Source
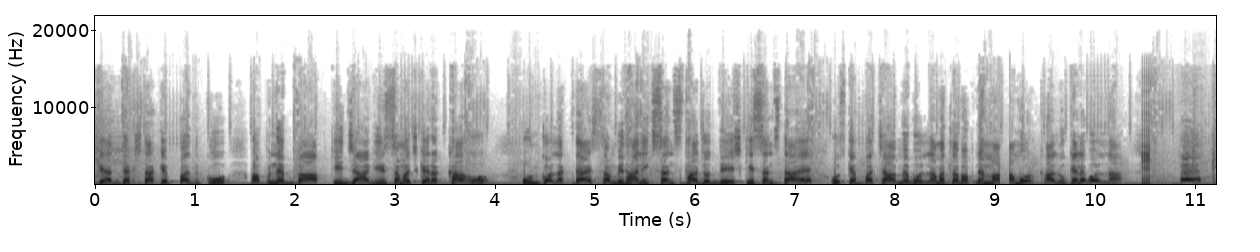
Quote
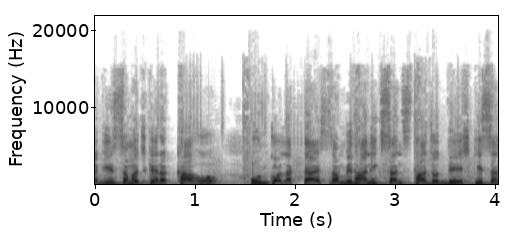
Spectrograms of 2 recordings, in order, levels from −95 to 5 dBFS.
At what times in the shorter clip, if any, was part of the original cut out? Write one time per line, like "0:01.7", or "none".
none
